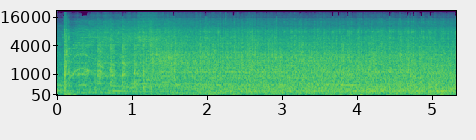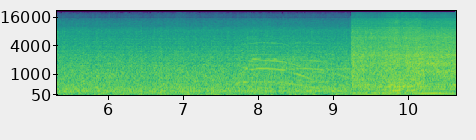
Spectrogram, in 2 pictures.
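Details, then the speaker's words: Nissan 240SX S13 KA24DE idling smoothly warm, then revving briefly, after timing chain guides were removed: no timing chain rattle remains. "it actually runs a lot better now and there's no sound whatsoever of the timing chain or anything like that"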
